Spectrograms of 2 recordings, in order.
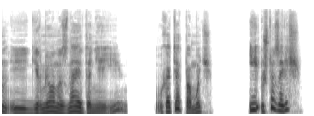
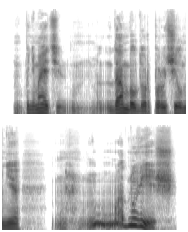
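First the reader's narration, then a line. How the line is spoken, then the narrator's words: Mumbled. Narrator (Russian): промямлил Гарри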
